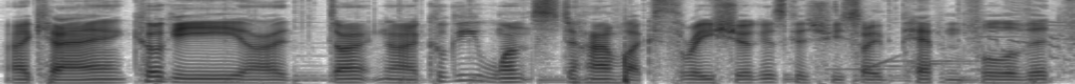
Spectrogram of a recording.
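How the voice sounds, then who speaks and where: A man's voice: medium pitch, normal speed, fairly bright tone. A man giving casual let's play commentary on a video game as its host. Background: game music.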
